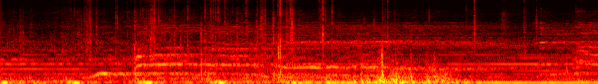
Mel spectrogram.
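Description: A worship band playing a song, with a singer holding long notes over a regular beat.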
